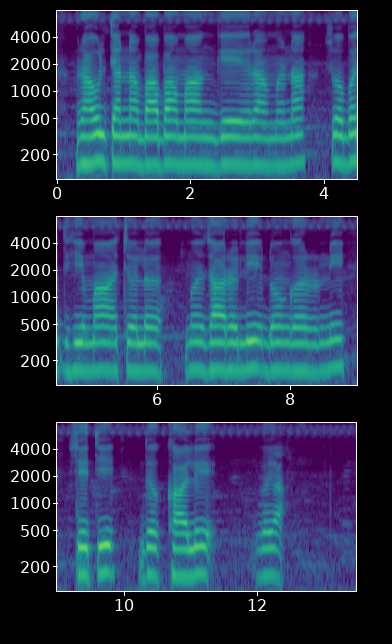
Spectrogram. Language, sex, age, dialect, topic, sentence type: Marathi, male, 18-24, Northern Konkan, agriculture, statement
